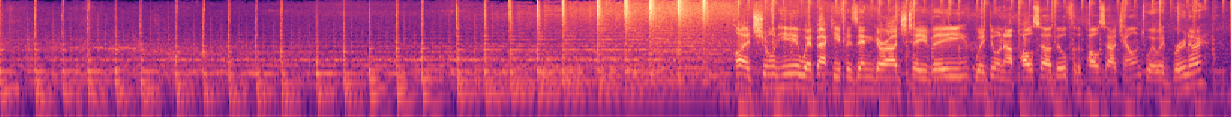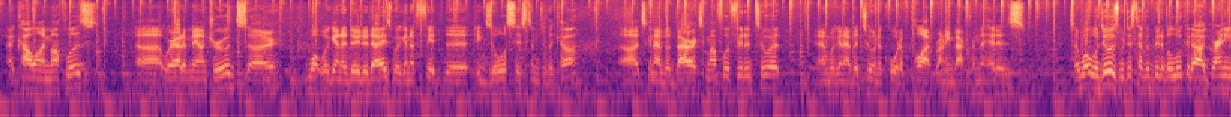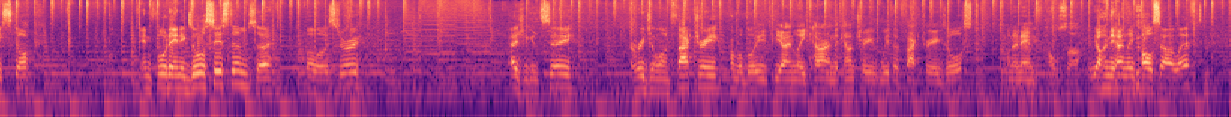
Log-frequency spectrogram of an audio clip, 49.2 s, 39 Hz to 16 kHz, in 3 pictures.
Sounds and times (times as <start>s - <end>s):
Music: 0.0s - 49.2s
Speech: 9.8s - 24.1s, 24.7s - 30.1s, 30.7s - 33.4s, 34.7s - 37.7s, 39.6s - 40.5s, 41.2s - 48.9s.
